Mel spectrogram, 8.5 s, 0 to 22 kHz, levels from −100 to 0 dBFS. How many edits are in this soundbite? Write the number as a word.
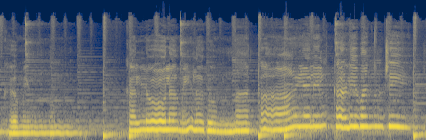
zero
